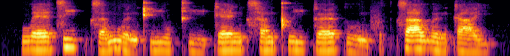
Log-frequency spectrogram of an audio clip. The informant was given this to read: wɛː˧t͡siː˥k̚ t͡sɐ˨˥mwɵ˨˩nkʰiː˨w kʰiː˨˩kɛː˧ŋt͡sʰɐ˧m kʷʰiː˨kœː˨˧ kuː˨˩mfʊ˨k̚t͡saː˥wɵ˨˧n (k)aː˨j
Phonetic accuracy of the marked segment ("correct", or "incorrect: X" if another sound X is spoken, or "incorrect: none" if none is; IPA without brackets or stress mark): correct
